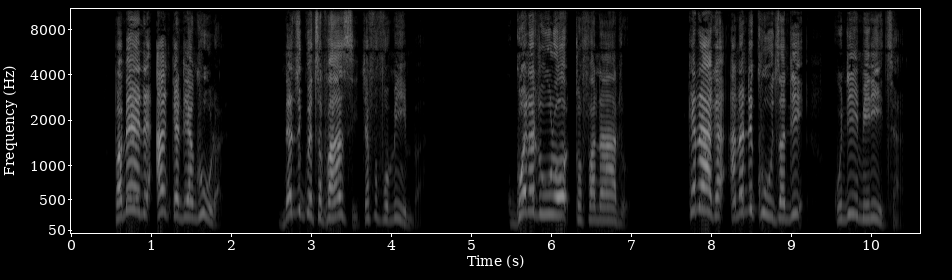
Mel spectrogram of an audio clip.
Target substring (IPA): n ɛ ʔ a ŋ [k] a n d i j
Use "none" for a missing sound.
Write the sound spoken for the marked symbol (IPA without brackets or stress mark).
k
